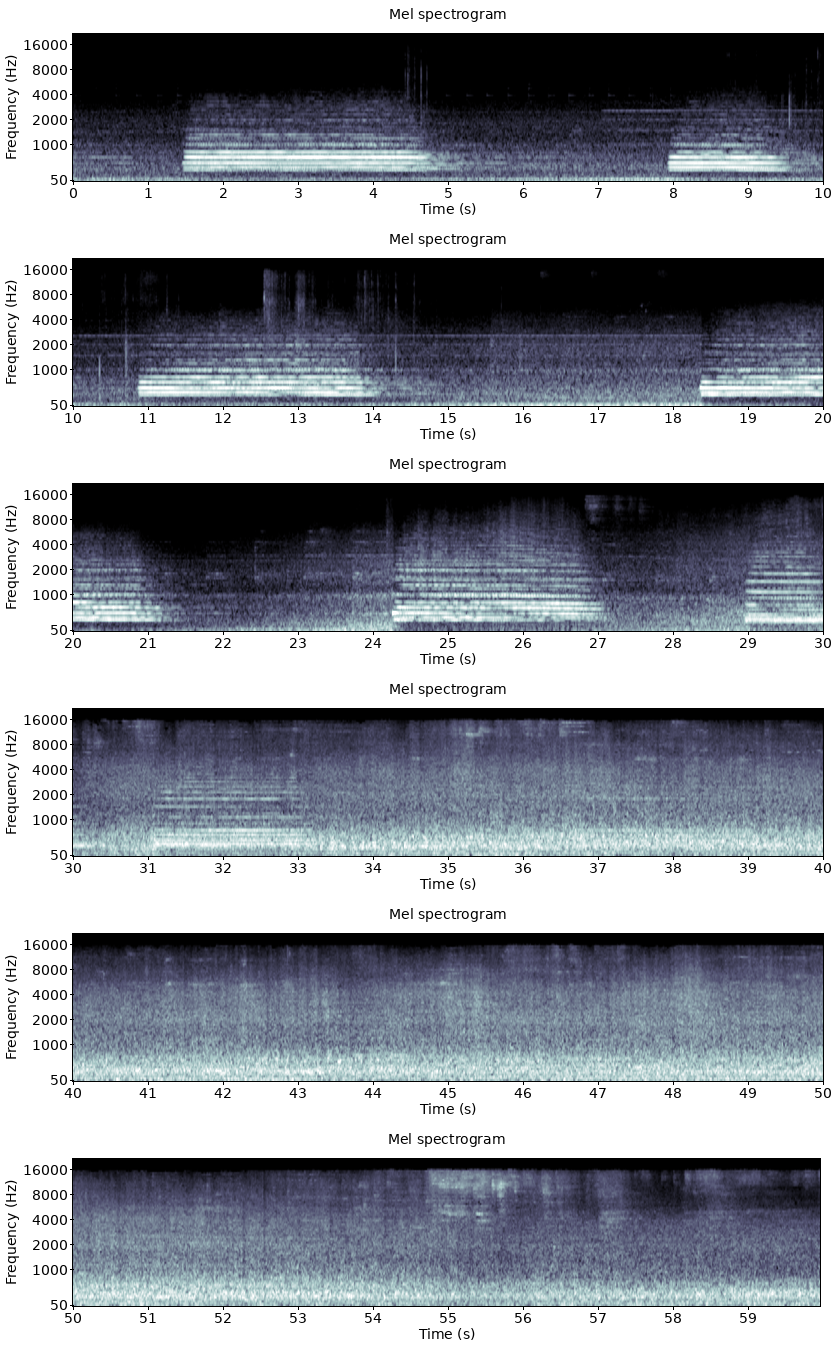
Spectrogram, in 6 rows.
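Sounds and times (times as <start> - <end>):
train wheels rumbling on rail: 0.0 - 59.9
locomotive air horn blasts: 1.4 - 5.0, 7.9 - 9.7, 10.8 - 14.2, 18.3 - 21.4, 24.2 - 27.2, 28.9 - 30.2, 31.0 - 33.2.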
